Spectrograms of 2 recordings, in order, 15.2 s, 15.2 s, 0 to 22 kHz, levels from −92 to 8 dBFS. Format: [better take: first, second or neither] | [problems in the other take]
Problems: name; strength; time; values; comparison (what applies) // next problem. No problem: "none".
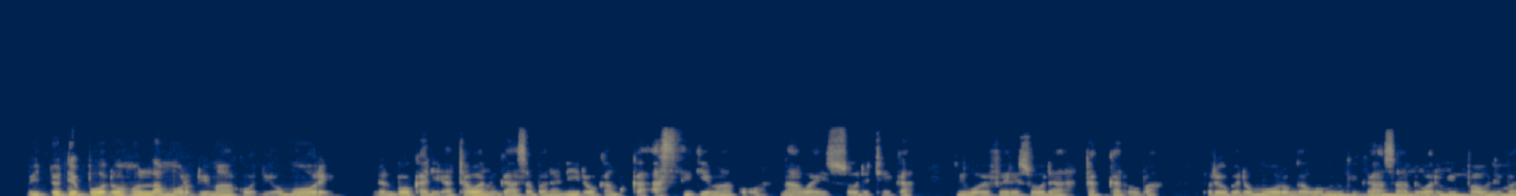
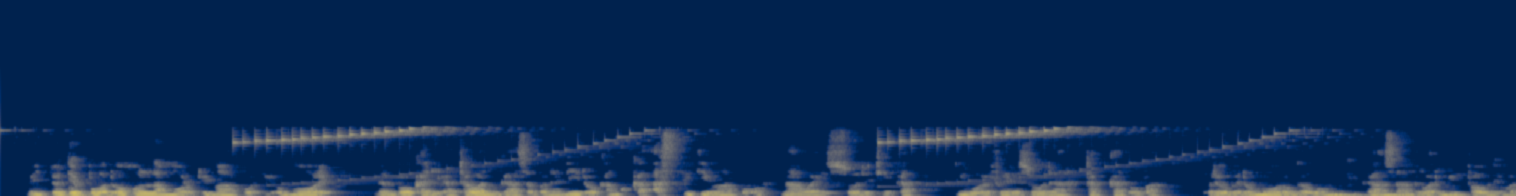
first | noise reduction (classical method WPE with log-MMSE)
